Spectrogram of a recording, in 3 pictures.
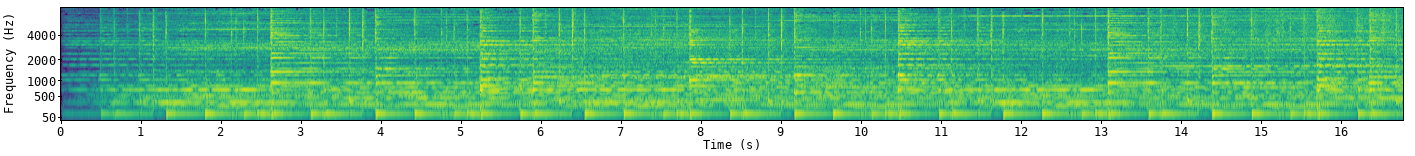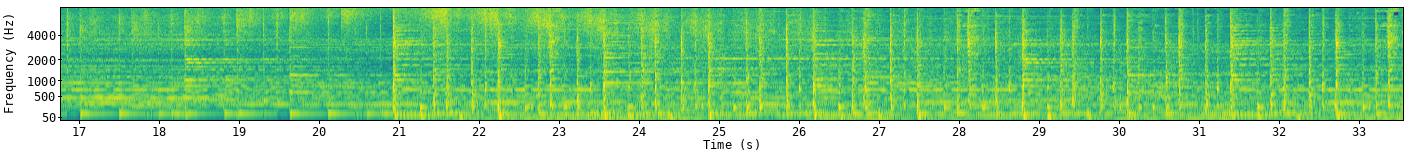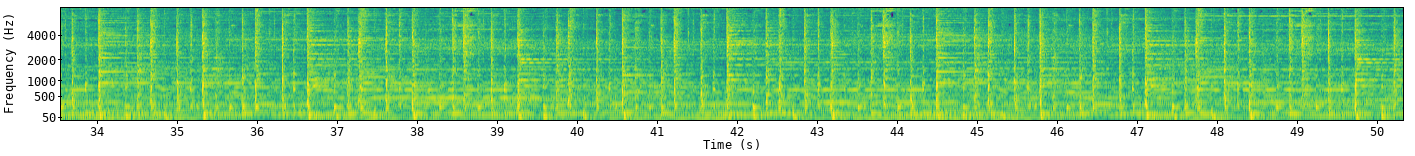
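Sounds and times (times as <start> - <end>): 
oriental music: 0.0 - 50.3.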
